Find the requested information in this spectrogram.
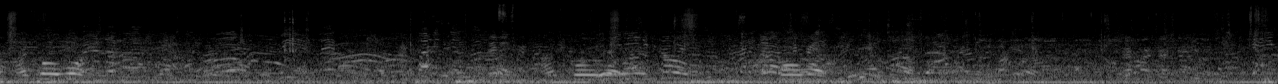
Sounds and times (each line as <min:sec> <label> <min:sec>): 0:03.7 memorial parade 0:12.7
